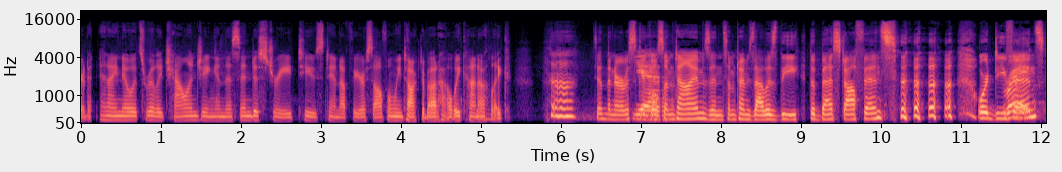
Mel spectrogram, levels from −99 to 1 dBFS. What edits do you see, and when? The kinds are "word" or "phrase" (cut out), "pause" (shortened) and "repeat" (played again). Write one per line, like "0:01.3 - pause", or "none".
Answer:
0:09.0 - pause

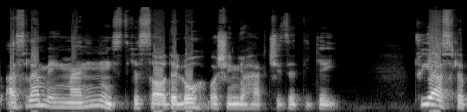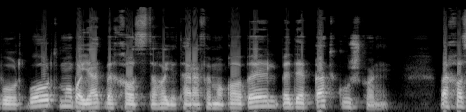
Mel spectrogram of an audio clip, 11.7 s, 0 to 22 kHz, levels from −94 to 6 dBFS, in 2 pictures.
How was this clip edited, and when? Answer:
none

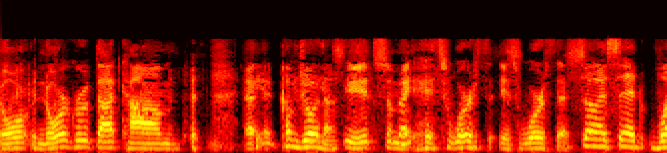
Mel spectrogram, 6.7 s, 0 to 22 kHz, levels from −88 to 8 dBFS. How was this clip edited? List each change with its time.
none

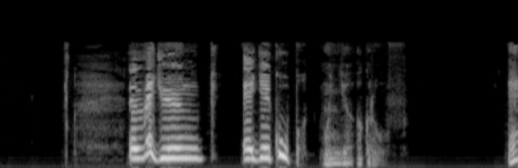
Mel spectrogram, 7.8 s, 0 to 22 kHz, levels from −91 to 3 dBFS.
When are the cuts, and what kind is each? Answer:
0:04.7 - pause

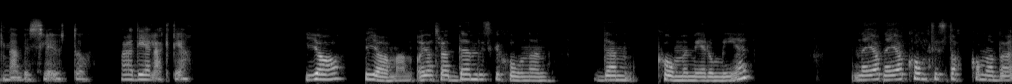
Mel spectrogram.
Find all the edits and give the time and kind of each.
0:08.8 - repeat

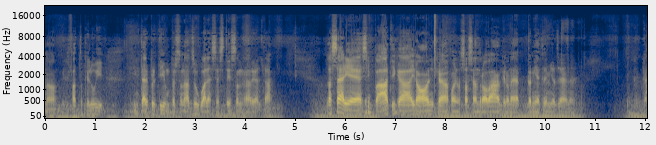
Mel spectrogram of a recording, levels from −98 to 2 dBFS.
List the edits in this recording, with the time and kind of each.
0:09.1 - word

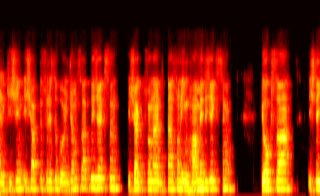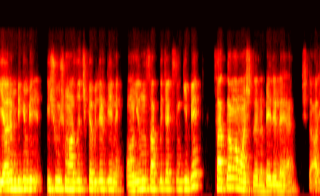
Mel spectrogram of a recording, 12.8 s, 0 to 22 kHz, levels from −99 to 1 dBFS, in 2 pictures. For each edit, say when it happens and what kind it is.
none

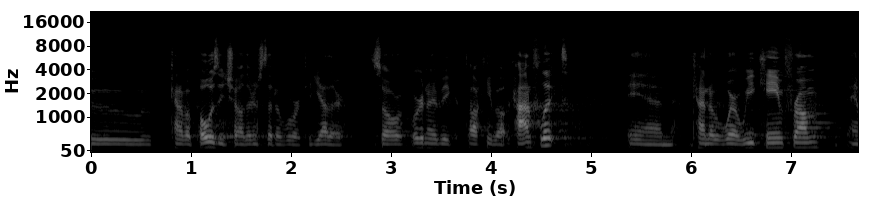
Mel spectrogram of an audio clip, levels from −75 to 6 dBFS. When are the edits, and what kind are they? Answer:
0:03.7 - pause
0:05.9 - pause

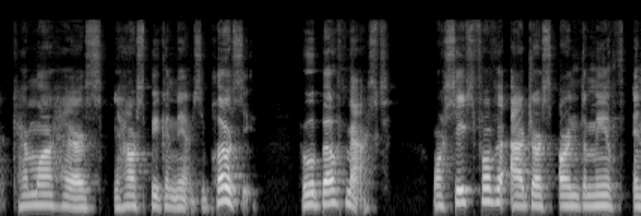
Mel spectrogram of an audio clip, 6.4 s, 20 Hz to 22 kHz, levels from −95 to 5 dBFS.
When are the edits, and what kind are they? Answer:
0:01.1 - pause

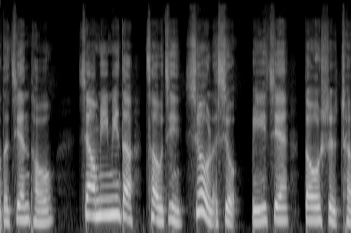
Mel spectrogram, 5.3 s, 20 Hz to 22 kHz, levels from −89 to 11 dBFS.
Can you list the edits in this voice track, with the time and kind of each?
0:03.6 - pause

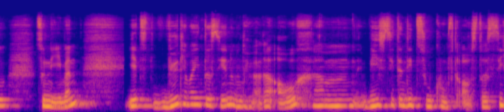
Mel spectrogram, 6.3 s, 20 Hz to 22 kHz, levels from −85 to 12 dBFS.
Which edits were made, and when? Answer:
0:01.6 - pause
0:02.3 - word
0:03.0 - phrase

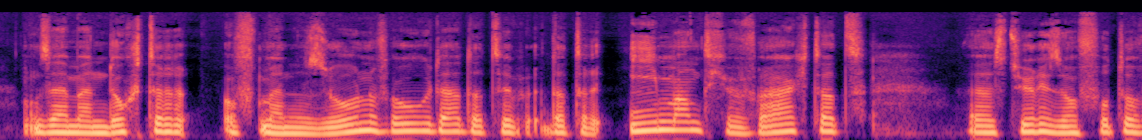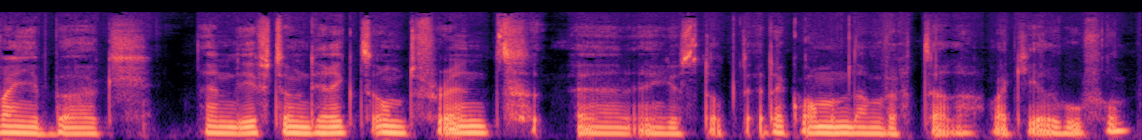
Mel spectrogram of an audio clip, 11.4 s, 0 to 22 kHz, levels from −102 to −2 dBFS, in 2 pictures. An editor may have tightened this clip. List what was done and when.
none

